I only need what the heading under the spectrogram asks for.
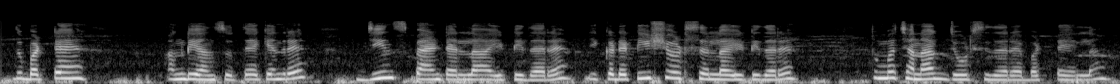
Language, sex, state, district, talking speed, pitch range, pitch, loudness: Kannada, female, Karnataka, Chamarajanagar, 90 wpm, 220-265 Hz, 235 Hz, -14 LUFS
